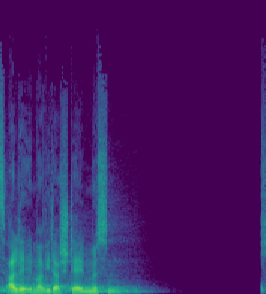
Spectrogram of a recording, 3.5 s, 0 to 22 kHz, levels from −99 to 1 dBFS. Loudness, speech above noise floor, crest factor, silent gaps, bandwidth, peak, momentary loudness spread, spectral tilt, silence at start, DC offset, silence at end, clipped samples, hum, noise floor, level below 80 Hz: -24 LUFS; 56 dB; 20 dB; 2.51-3.47 s; 15 kHz; -6 dBFS; 15 LU; -5.5 dB/octave; 0 s; under 0.1%; 0 s; under 0.1%; none; -79 dBFS; -88 dBFS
